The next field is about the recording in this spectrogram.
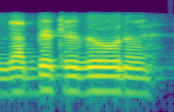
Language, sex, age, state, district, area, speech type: Punjabi, male, 45-60, Punjab, Fazilka, rural, conversation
